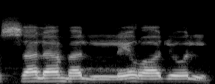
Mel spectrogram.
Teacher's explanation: میم پہ نون تنوین ہے، بعد میں حروف یرملون میں سے لام تو ادغام بلا غنہ ہوگا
